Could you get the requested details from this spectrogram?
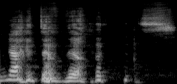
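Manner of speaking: slow drawl, laughing through the words.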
